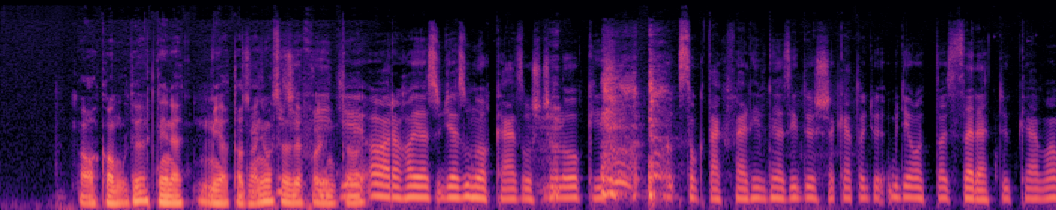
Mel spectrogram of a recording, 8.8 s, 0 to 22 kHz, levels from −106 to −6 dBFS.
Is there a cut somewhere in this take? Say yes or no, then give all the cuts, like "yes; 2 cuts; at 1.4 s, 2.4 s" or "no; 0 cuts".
yes; 1 cut; at 5.7 s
